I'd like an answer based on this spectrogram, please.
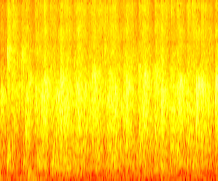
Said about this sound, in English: Let's give a round of applause, shall we?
